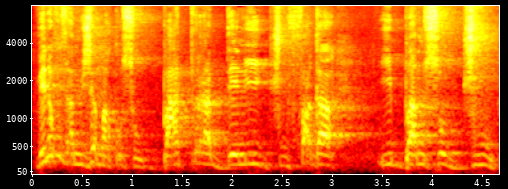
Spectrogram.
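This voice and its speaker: A high-voiced man rants boastfully, shouting and chanting his taunts in a singsong way. His voice bounces around an echoey room. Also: moderate pace. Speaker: social media influencer. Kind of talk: boastful taunting video rant.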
